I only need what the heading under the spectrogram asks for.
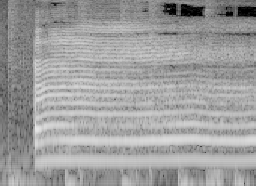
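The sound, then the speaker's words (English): A voice imitates a character's powerful scream of rage during a role-playing game, bursting into a loud, sustained scream held at a steady, strained pitch to the end, with a low rhythmic thumping pulsing underneath. “like this scream of rage.”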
